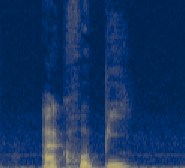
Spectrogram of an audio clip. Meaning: past participle of accroupir
- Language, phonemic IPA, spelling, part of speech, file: French, /a.kʁu.pi/, accroupi, verb, Fr-accroupi.ogg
